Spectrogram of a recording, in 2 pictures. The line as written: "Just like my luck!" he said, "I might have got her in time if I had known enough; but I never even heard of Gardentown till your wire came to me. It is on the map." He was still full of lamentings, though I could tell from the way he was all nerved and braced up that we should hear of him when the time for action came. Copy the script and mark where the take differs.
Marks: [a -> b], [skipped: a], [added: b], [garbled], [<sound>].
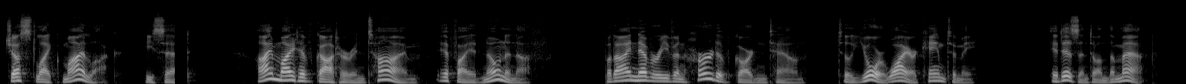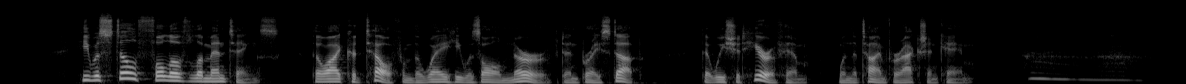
"Just like my luck!" he said, [dropout] "I might have got her in time if I had known enough; but I never even heard of Gardentown till your wire came to me. It [is -> isn't] on the map." He was still full of lamentings, though I could tell from the way he was all nerved and braced up that we should hear of him when the time for action came. [sigh]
